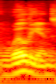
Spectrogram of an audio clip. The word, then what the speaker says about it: Willians: It's tough because I think Willians is the L. Correct. And then Astudillo is a Y.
